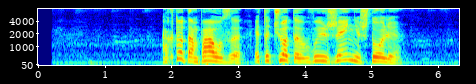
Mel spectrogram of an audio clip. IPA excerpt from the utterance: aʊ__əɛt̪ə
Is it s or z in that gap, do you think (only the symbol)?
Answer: z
